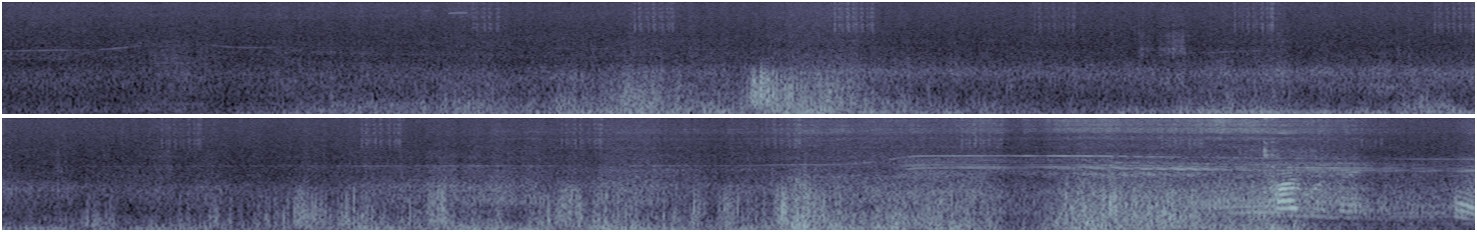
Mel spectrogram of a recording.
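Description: Wind buffeting the microphone in uneven gusts, with the faint high whine of a model airplane's electric motor in the second half.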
